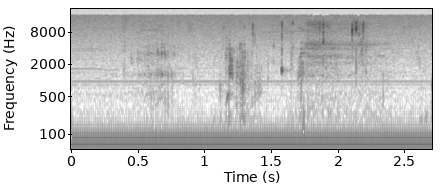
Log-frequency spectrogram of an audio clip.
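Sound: sipping beer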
